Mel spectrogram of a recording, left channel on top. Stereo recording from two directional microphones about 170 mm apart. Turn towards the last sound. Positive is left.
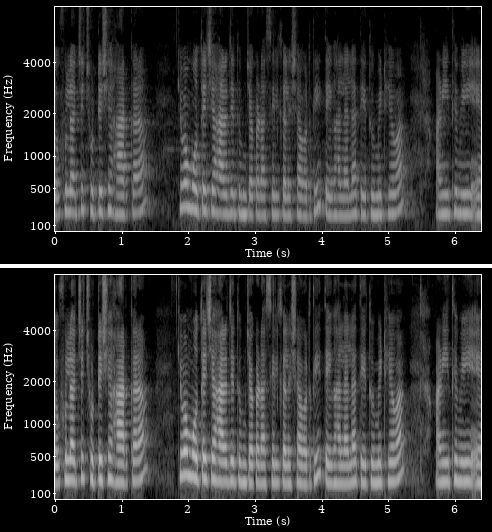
turn(degrees=-45)  # may be behind; listen again after turning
